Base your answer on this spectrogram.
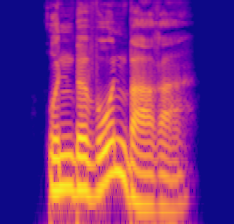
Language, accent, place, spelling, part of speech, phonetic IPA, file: German, Germany, Berlin, unbewohnbarer, adjective, [ʊnbəˈvoːnbaːʁɐ], De-unbewohnbarer.ogg
- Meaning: 1. comparative degree of unbewohnbar 2. inflection of unbewohnbar: strong/mixed nominative masculine singular 3. inflection of unbewohnbar: strong genitive/dative feminine singular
